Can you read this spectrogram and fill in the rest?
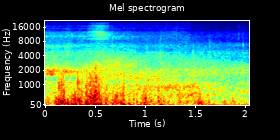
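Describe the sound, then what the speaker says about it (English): Strong wind blows outdoors, buffeting the microphone with a steady low rumble and gusty roar that stays loud throughout, with no talking. "it's too windy out here"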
